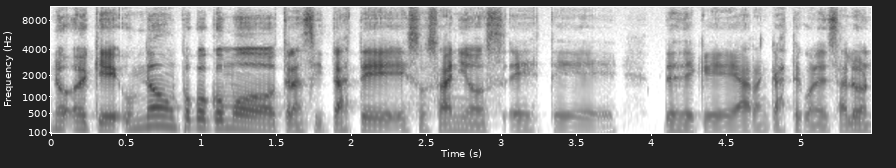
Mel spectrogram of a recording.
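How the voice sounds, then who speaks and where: On a very clean recording with a silent background, a man uses an ordinary speaking voice at medium pitch and a fairly slow pace, with ordinary pitch variation. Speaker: radio host. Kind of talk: casual chat.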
